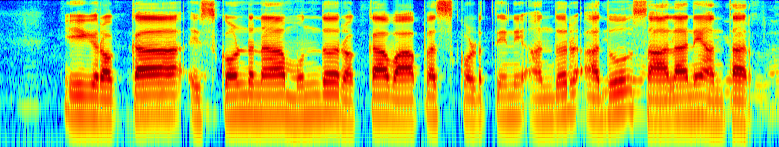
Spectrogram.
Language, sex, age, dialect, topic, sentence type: Kannada, male, 18-24, Northeastern, banking, statement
